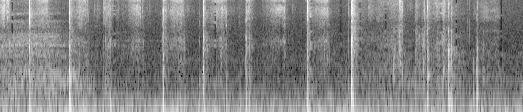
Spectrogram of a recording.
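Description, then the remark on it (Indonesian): Tarot cards being shuffled and drawn during a tarot reading, with The Magician card drawn, a quick run of crisp papery snaps and flicks, about a dozen sharp clicks spread unevenly over a soft rustling bed, with no voices. “kartu yang keluar adalah The Magician”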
